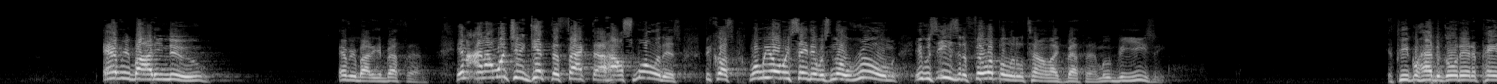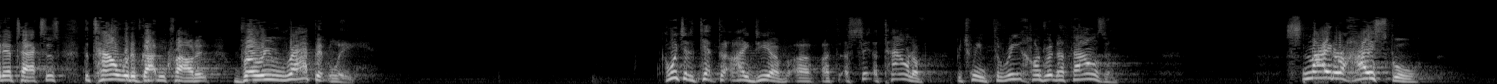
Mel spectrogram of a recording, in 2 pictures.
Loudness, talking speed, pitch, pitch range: -17 LUFS, 160 wpm, 200 Hz, 145-240 Hz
